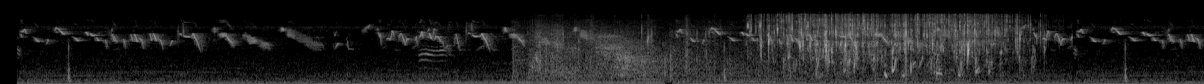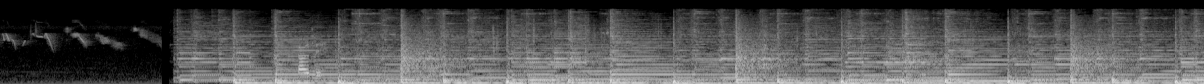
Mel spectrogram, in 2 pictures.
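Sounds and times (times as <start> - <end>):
small birds chirping: 0.2 - 13.8
running water trickling: 5.2 - 10.7.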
